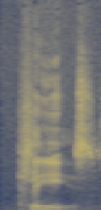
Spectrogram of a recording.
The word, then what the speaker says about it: please: Y se dice please. Se escribe P-L-E-A-S-E, pero se pronuncia con una I. Please. Y la S no es tan fuerte, ¿eh?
